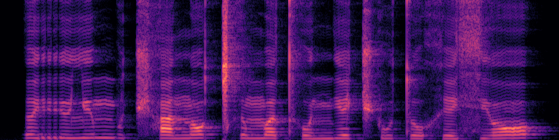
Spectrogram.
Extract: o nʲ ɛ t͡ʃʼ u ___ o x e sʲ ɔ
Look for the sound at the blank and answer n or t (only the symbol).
t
